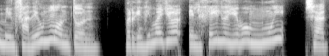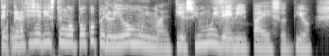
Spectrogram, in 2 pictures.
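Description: A woman with a fairly high, somewhat breathy voice speaks very fast in an animated tone, with very wide pitch swings, very even loudness and hardly any pauses, on a very clean recording with a silent background and a dry, close sound with no echo. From Spain, small town. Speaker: TikTok content creator. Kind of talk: casual interview chat.

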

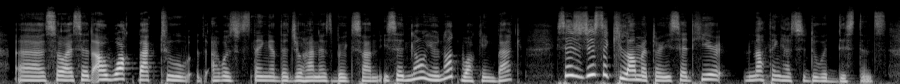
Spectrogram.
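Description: A woman with a Quebec accent talks at a fairly quick pace in a dry, close sound with no echo. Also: medium pitch for a woman, ordinary pitch variation. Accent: French Canadian accent in English. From Quebec, Canada (French Canadian). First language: French. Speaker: journalist and writer. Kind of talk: interview.

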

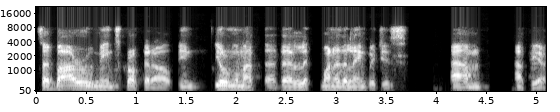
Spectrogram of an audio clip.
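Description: Using fairly even intonation and a medium pitch, a man with an Australian accent keeps a moderate pace broken by long, frequent pauses. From North Queensland, Australia. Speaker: teacher. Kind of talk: interview. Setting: parents' room of a child play area. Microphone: poor internet audio.

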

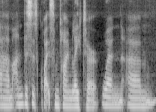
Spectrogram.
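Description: A woman speaks with an Irish accent, and the sound is dry and close with no echo. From Ireland. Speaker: entrepreneur and former athlete. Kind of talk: interview.

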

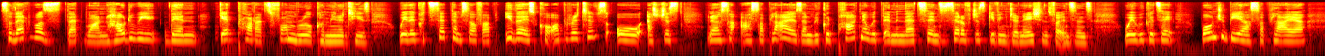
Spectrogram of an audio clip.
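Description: At a very fast pace, a woman speaks at medium pitch on a very clean recording with a silent background. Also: ordinary pitch variation. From South Africa, Eastern Cape coast. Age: 20s. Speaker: entrepreneur. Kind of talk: interview.

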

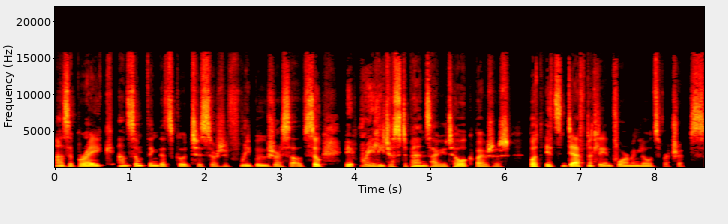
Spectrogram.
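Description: In an Irish accent, a man of medium pitch talks at a fairly quick pace with ordinary pitch variation, the sound dry and close with no echo on a very clean recording with a silent background. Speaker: travel editor. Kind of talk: casual interview chat.

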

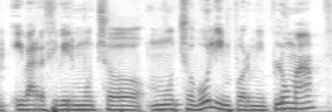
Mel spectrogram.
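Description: A man speaks fairly slowly in a somewhat breathy, fairly high voice. The recording is very clean, with a silent background. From Madrid, Spain. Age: 30s. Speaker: HIV activist and author. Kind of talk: interview.

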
